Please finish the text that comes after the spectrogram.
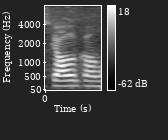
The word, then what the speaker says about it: Gulgong: By the way, sorry for saying it wrong. It's Golgong. We always say it wrong, both of us.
